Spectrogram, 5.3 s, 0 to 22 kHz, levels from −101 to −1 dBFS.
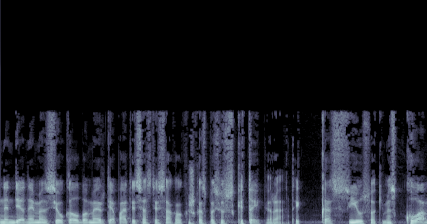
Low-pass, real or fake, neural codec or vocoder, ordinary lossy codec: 14.4 kHz; real; none; MP3, 48 kbps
